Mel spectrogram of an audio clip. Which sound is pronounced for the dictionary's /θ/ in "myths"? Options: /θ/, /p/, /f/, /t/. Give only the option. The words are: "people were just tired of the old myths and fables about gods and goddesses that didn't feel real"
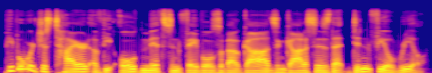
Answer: /θ/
